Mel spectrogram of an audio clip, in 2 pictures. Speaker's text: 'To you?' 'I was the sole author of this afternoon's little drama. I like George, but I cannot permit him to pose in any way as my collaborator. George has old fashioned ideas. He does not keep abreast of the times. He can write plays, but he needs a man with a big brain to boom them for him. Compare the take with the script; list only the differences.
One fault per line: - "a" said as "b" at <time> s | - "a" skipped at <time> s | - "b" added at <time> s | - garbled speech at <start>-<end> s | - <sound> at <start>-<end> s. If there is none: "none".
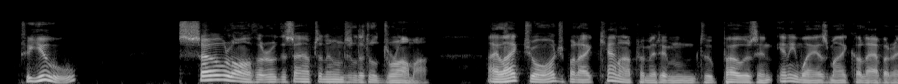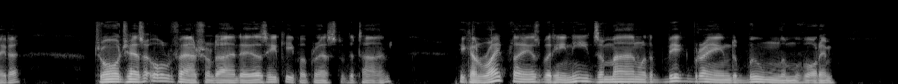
- "I was the" skipped at 0.8 s
- "does not" skipped at 11.7 s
